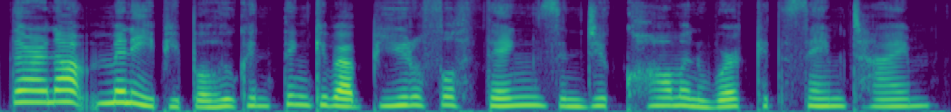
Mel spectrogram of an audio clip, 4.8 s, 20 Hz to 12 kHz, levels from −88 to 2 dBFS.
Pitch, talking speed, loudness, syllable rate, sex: 235 Hz, 240 wpm, -19 LUFS, 5.9 syllables/s, female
